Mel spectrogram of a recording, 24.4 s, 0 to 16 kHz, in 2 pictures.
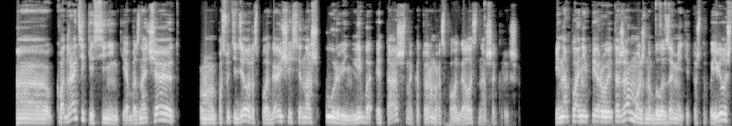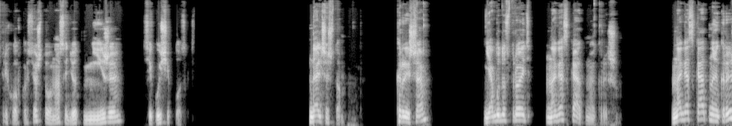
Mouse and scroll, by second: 6.7 scroll down 1, 7.1 middle click, 7.3 middle click, 8.0 click, 10.8 click, 11.0 click, 11.8 middle click, 15.6-16.0 scroll down 4, 16.5 middle click, 19.1 click, 22.0 click.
